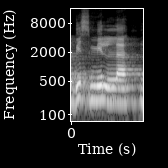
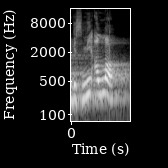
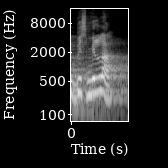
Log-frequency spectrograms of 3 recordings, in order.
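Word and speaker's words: بسم الله: Sehingga kita baca bismillah, bukan bismi Allah, tapi bismillah.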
